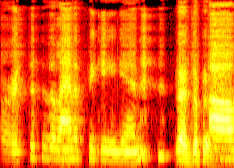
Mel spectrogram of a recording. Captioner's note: laughs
